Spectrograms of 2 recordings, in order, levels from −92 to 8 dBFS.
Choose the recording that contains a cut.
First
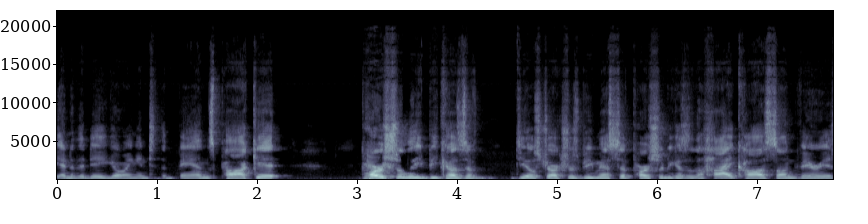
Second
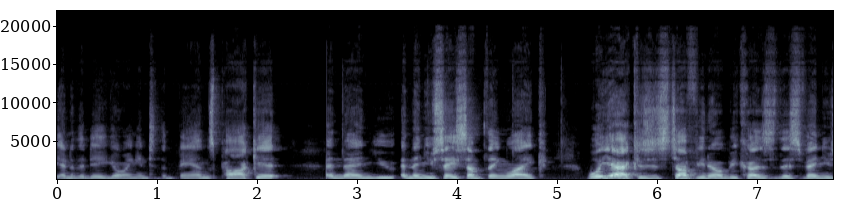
second; 1 cut; at 2.7 s

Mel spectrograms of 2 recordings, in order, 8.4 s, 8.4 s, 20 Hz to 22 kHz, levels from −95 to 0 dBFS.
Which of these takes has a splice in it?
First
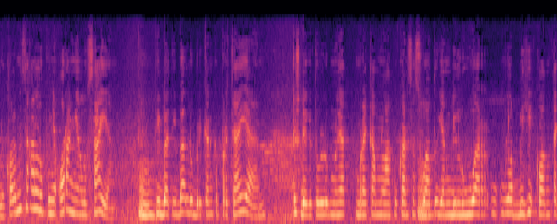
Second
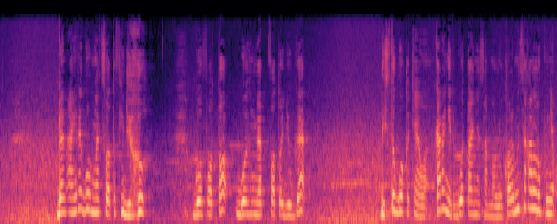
second; 1 cut; at 6.4 s

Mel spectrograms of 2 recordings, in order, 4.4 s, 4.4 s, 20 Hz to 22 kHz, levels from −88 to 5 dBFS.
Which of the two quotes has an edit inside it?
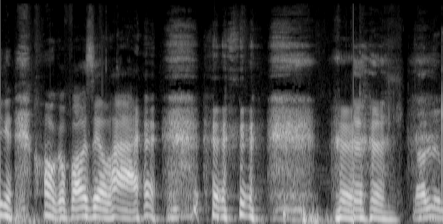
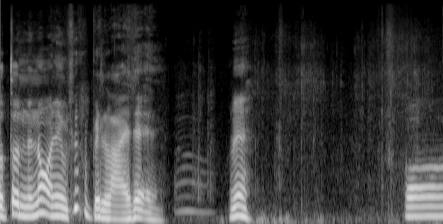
first; 1 cut; at 3.5 s

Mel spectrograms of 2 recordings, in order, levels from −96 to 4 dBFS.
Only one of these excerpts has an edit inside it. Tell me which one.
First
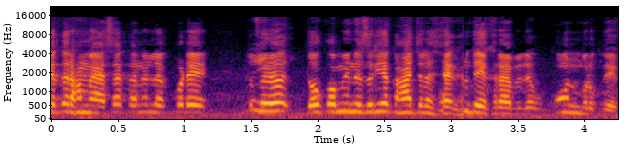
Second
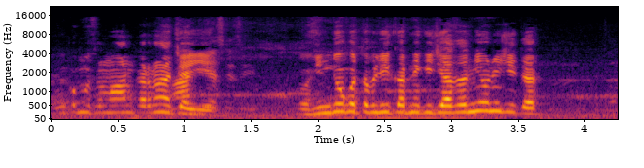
first; 1 cut; at 3.1 s

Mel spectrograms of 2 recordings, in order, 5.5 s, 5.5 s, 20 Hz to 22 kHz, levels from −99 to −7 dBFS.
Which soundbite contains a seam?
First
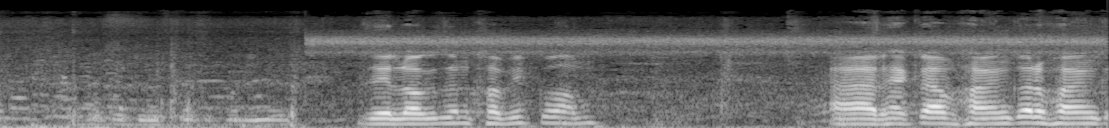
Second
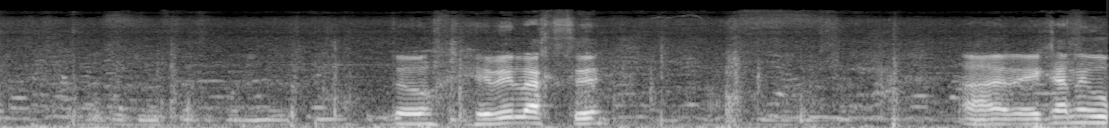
first; 1 cut; at 1.5 s

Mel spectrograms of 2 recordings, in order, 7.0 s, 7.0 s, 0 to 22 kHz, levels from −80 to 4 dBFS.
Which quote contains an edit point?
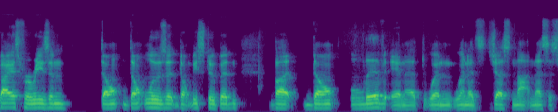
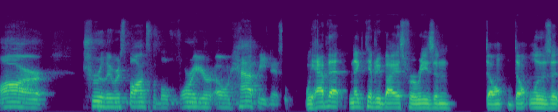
second; 1 cut; at 3.5 s

